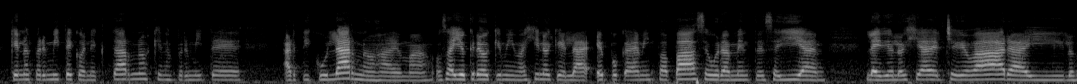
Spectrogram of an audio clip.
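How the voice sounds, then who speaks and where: A woman's voice: mid-range voice, a bit bright. A young woman from Chile, answering interview questions in an earnest, reflective way with some fillers. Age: young adult. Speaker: interviewee, youth group member. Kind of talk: group interview.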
